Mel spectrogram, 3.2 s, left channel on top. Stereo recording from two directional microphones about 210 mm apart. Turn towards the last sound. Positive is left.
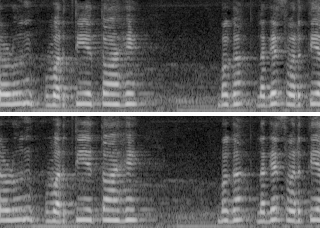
turn(degrees=-5)  # may be behind; listen again after turning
